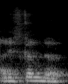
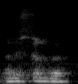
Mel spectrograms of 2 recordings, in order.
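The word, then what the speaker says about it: الإسكندر: How do you say it in Arabic again? Al-Iskandar. That's it, Al-Iskandar.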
